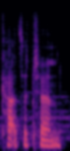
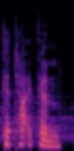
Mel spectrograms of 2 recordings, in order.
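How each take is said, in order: First: The middle consonant is a ch sound. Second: The middle consonant is a hard k sound. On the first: The speaker calls it wrong. "not Katachan" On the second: The speaker calls it right. "it's Katakan"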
